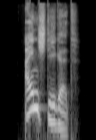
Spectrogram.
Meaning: second-person plural dependent subjunctive II of einsteigen
- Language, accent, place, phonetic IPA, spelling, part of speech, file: German, Germany, Berlin, [ˈaɪ̯nˌʃtiːɡət], einstieget, verb, De-einstieget.ogg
